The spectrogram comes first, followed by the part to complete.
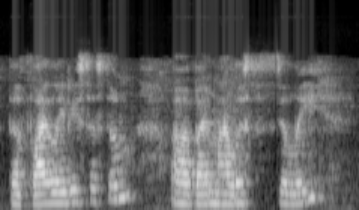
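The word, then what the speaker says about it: Cilley: For those that aren't aware, what I'm referring to is the FlyLady system by Marla Silly. I'm always not sure how to pronounce her name until she said it's silly.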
